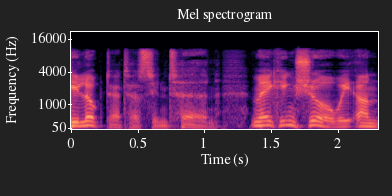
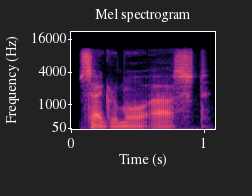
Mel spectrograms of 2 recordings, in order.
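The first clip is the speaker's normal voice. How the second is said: usual speaking voice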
